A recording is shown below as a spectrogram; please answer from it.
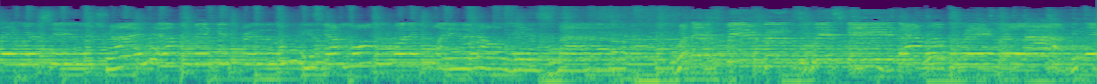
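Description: Live country band playing a song: acoustic guitar, electric bass and drums with sung vocals, at a steady beat.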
